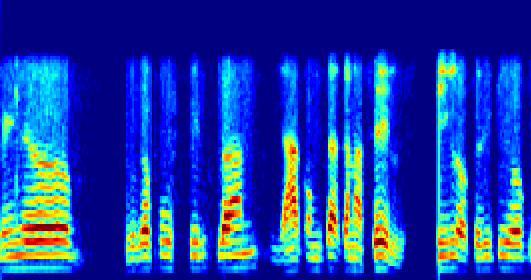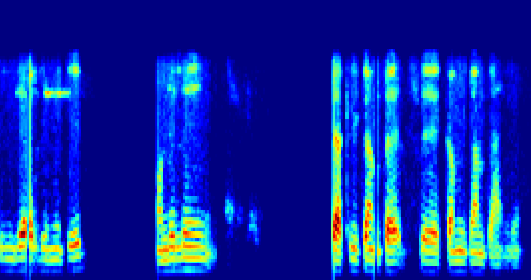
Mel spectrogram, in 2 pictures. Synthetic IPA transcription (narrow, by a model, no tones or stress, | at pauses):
ɾiɲdɔ | buɡapuspilplanzaɦãkɔmitaʔkanasels | pilɔt̪ʰɔɾiʈiɔpʰindijalimited̚ | mɔnɖɛliŋ | d͡ʒakɾikantajt̚sɛkamikantaɦãʔnɛ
